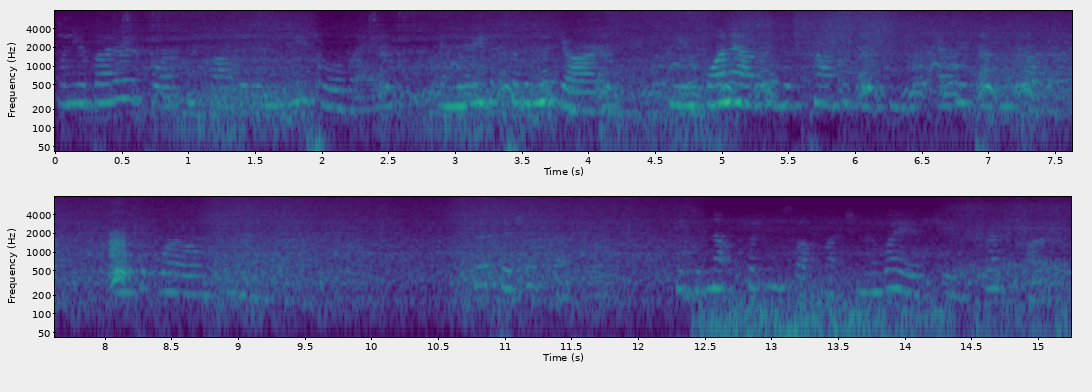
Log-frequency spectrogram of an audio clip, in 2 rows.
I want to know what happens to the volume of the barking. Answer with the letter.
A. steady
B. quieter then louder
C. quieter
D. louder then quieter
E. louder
E.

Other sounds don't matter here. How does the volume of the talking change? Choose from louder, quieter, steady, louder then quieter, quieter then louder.
louder then quieter.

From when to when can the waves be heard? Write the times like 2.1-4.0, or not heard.
0.0-15.2.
